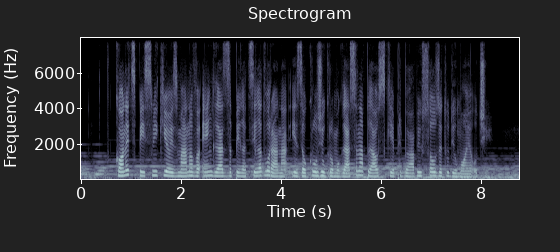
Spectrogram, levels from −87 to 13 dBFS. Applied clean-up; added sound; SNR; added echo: none; Organ; 10 dB; none.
